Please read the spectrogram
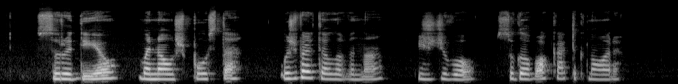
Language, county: Lithuanian, Vilnius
